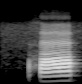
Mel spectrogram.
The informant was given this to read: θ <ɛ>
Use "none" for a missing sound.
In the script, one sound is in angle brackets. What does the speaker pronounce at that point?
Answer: æ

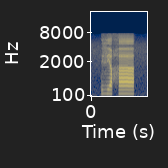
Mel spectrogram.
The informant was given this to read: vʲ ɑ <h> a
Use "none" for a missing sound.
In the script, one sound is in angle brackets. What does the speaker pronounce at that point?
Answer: h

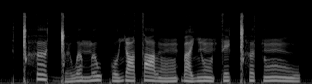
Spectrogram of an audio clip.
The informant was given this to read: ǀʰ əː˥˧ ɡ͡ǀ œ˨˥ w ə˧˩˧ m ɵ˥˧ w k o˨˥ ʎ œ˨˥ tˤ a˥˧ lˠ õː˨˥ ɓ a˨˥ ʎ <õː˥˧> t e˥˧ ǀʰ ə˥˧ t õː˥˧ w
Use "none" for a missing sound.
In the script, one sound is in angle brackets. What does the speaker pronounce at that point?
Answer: õː˥˧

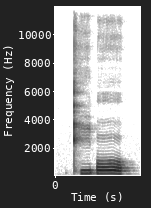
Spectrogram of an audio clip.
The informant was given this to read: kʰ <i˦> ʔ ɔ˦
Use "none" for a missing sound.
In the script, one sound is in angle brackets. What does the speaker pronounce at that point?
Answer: i˦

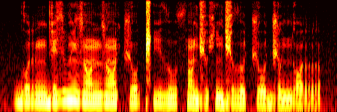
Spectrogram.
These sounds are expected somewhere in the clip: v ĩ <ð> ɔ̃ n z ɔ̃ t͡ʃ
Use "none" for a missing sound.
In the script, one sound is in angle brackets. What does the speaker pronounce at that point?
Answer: z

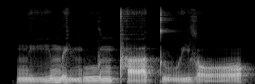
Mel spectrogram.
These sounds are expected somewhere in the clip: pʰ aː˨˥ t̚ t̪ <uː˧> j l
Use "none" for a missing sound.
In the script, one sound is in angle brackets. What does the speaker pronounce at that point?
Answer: uː˨˥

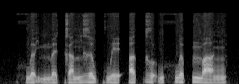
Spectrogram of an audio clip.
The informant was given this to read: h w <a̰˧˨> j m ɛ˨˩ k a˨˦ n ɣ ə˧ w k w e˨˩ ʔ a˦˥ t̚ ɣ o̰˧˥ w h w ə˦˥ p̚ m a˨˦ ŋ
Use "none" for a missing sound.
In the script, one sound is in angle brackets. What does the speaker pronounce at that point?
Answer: ə̰˧˨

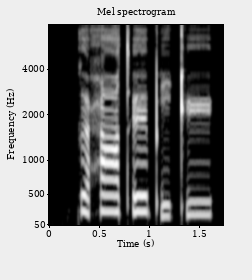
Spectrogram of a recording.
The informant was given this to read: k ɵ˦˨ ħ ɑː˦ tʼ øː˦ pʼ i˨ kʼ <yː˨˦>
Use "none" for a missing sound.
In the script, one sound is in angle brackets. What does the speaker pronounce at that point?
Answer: yː˧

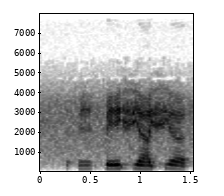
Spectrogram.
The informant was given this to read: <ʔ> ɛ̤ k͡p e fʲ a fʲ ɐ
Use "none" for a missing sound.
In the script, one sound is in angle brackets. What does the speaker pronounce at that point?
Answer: ʔ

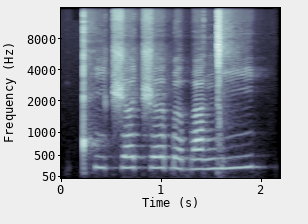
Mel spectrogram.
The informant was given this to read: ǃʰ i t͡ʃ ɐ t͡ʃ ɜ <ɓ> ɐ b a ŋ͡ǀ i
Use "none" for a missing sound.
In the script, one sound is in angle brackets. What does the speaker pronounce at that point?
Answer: ɓ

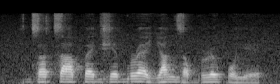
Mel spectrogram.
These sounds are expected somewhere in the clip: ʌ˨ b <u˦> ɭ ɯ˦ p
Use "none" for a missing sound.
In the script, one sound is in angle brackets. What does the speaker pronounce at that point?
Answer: u˦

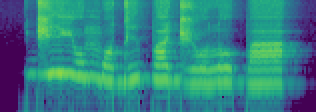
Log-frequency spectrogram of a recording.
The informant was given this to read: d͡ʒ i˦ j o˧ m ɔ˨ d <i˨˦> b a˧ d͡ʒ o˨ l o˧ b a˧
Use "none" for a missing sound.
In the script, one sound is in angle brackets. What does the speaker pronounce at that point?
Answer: i˨˦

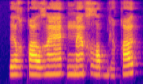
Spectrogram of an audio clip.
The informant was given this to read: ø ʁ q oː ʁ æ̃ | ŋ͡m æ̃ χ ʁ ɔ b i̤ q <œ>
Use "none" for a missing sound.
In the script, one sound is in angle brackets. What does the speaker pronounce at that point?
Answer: œ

